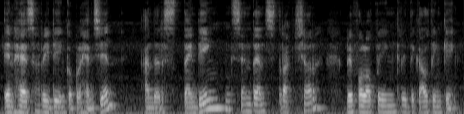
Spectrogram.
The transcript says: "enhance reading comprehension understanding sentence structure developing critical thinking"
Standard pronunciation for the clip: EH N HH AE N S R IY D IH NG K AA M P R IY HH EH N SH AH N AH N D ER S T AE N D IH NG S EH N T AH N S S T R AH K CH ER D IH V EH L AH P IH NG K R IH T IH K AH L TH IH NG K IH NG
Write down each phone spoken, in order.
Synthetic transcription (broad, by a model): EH N HH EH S R IY D IH NG K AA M P R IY HH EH N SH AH N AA N D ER S T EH N D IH NG S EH N T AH N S S T R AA K CH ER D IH F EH L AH P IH NG K R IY T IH K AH L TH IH NG K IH NG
